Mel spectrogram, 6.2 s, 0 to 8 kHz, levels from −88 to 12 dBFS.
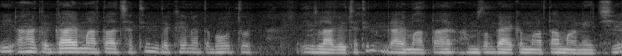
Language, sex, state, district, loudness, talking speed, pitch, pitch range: Maithili, male, Bihar, Supaul, -23 LUFS, 220 wpm, 135 Hz, 125-145 Hz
